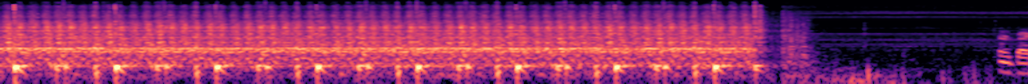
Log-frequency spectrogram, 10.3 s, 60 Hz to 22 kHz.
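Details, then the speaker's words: 1983 Chevrolet squarebody 6.2 diesel, not run in years, injection pump top just off, no fuel in system, cranked about 10 seconds: strong but not fast starter whirr with even compression beats, never catches; dry fuel system, no start. "right now I have nothing in here and as you seen I had the top of the pump off so you should be able to crank it crank it for um 10 seconds"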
